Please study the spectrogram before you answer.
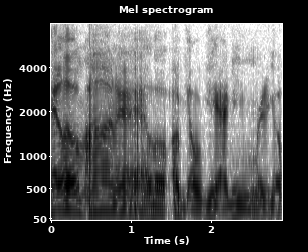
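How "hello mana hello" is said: put-on froggy character voice, slower. Starting a pretend game, speaking as the frog, froggy voice. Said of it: "is that your froggy language?".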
